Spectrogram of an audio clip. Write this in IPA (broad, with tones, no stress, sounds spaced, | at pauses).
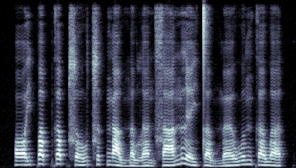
ɔː˨˧ j p ɐ˥ p̚ k ɐ˥ p̚ s o˨˥ w t͡s ʊ˨ k̚ ŋ aː˨˩ w n̪ ɐ˨˩ w l ɐ˨˩ n s aː˨˥ n l e˨ j t̪ ɐ˨˩ w m œː˨˧ w ʊ˥ ŋ k ɐ˧ w ɐ˨˥ t̚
